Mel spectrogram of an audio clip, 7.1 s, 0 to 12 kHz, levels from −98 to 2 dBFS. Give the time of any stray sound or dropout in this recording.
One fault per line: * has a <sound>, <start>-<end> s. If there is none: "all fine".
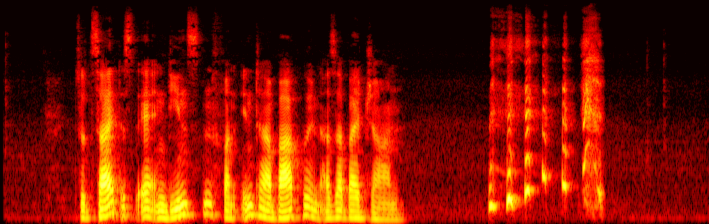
* has a laugh, 4.9-6.1 s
